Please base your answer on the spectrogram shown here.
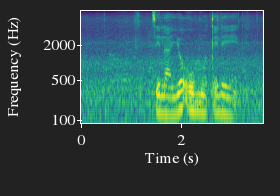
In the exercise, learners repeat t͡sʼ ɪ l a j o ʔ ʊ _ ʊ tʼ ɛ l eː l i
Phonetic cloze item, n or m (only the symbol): m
